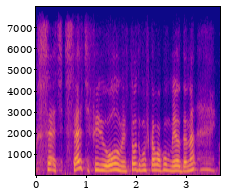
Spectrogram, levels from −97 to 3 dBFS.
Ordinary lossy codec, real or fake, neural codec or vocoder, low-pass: Opus, 32 kbps; fake; codec, 16 kHz in and 24 kHz out, 1 kbps, XY-Tokenizer; 7.2 kHz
